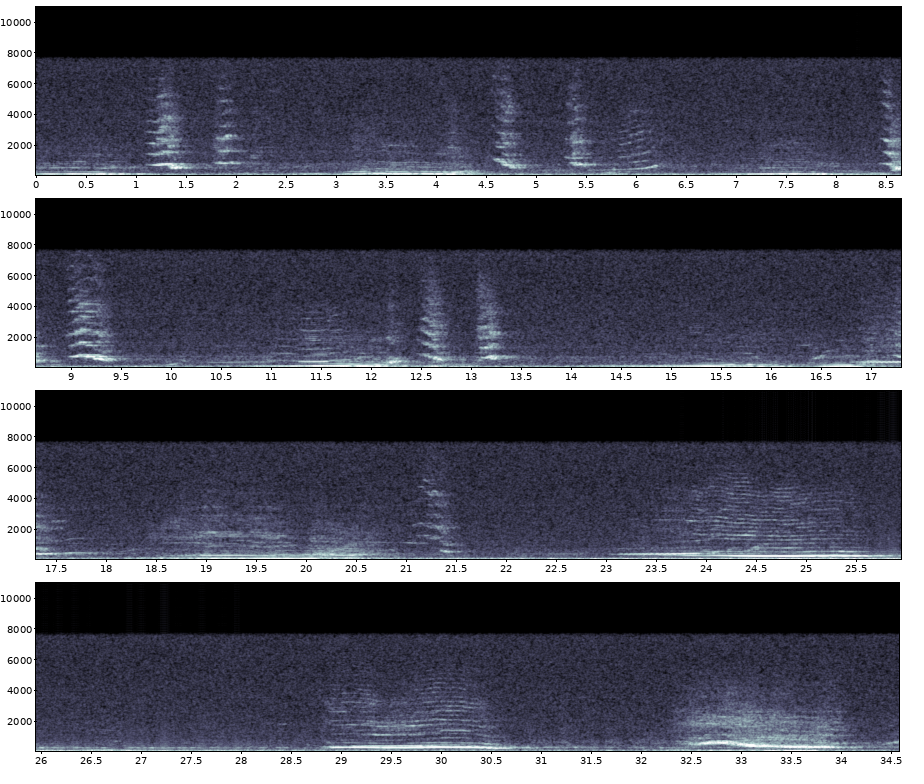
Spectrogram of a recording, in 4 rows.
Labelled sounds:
1.1	2.1	humpback whale, 0.80 to 3.9 kHz
3.5	4.9	humpback whale, 0.80 to 2.9 kHz
5.3	6.2	humpback whale, 0.80 to 3.1 kHz
8.4	9.4	humpback whale, 0.80 to 4.3 kHz
11.0	11.6	humpback whale, 0.86 to 2.5 kHz
12.5	12.8	humpback whale, 1.3 to 2.7 kHz
17.2	17.6	humpback whale, 2.0 to 2.2 kHz
18.9	19.8	humpback whale, 1.3 to 1.9 kHz
20.6	21.5	humpback whale, 0.96 to 4.5 kHz
23.8	25.4	humpback whale, 0.80 to 4.3 kHz
28.9	30.7	humpback whale, 0.86 to 3.0 kHz
32.4	32.9	humpback whale, 1.7 to 2.4 kHz
33.4	33.7	humpback whale, 0.80 to 0.90 kHz

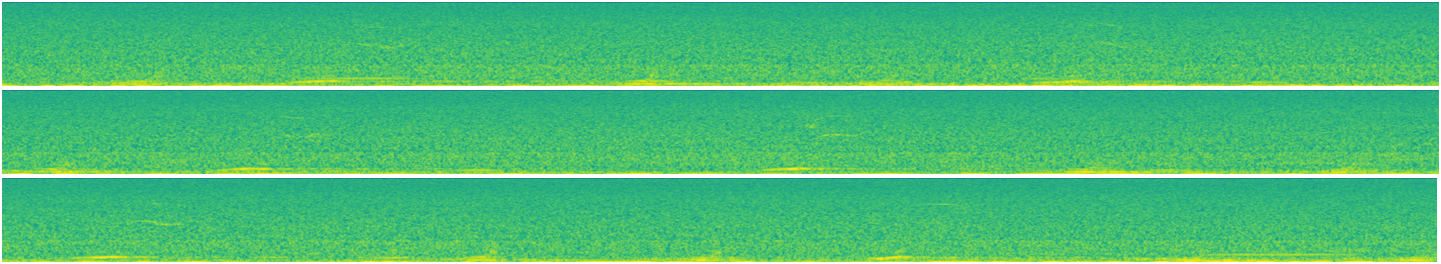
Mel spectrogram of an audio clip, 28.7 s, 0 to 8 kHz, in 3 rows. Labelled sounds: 2.4	2.6	humpback whale, 1.4 to 1.7 kHz
15.0	15.3	humpback whale, 1.4 to 1.6 kHz
20.0	20.4	humpback whale, 1.4 to 1.7 kHz
25.3	25.6	humpback whale, 2.8 to 3.1 kHz

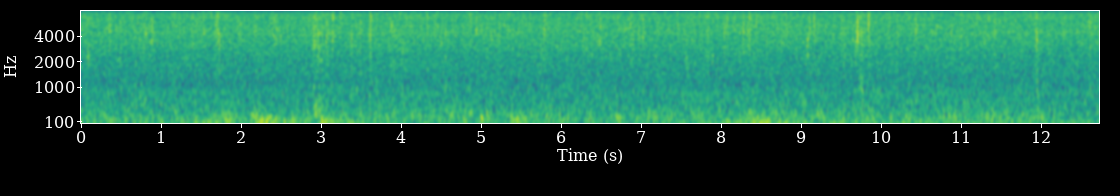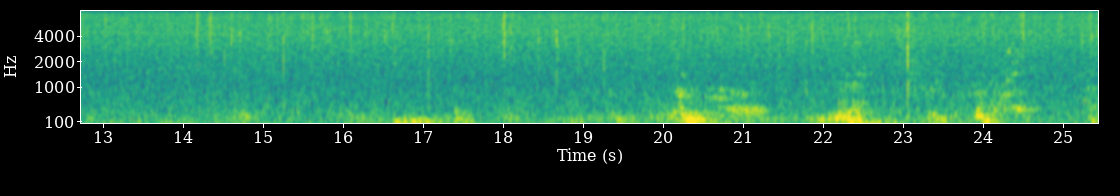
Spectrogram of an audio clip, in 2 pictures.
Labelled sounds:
20.8	21.1	humpback whale, 0.78 to 0.91 kHz

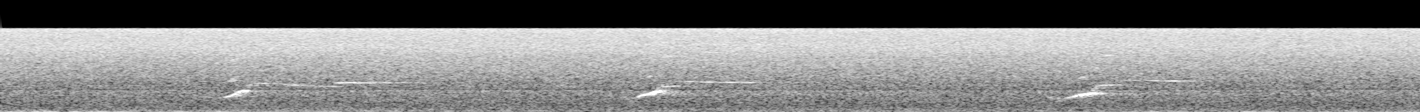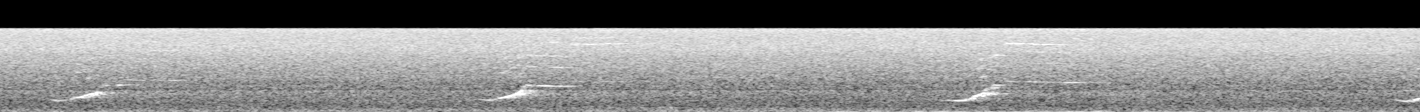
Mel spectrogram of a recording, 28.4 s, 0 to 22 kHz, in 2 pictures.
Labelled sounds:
3.3	3.8	humpback whale, 0.99 to 1.1 kHz
6.5	6.8	humpback whale, 0.80 to 0.99 kHz
10.9	11.2	humpback whale, 0.80 to 1.0 kHz
11.6	11.9	humpback whale, 1.1 to 1.2 kHz
19.4	20.5	humpback whale, 0.80 to 7.8 kHz
24.5	25.1	humpback whale, 0.99 to 4.4 kHz

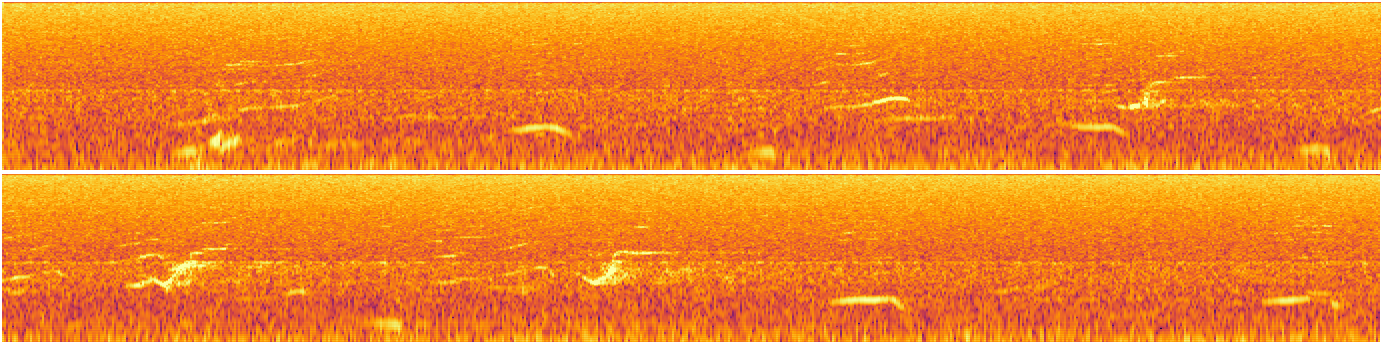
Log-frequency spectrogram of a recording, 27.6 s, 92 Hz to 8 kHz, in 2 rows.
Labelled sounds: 8.5	8.9	humpback whale, 1.5 to 1.8 kHz
10.8	12.1	humpback whale, 0.80 to 2.7 kHz
14.1	14.3	humpback whale, 1.0 to 1.2 kHz
14.9	16.1	humpback whale, 0.80 to 1.3 kHz
18.1	18.4	humpback whale, 0.86 to 1.0 kHz
19.9	20.4	humpback whale, 0.80 to 1.1 kHz

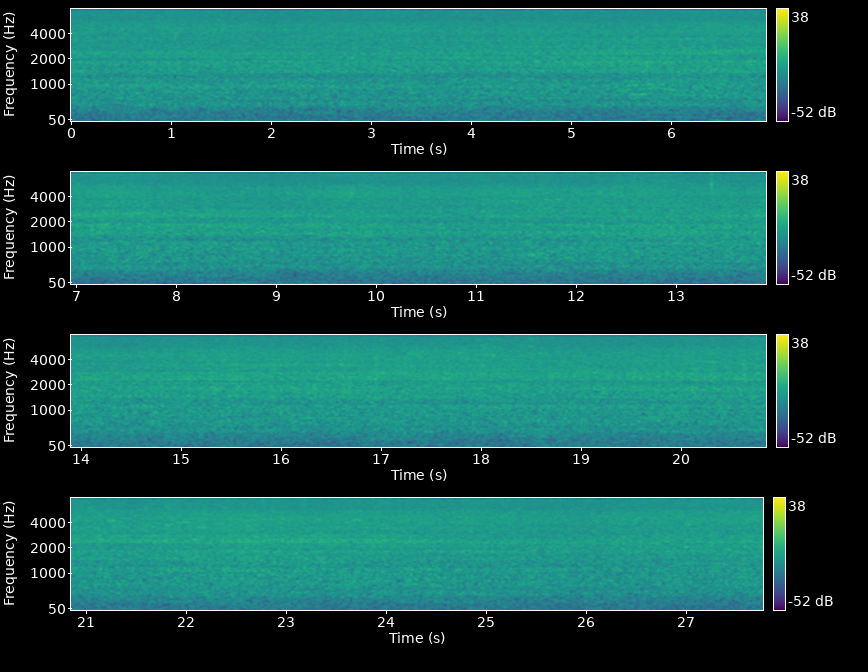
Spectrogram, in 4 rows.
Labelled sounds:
12.8	13.1	humpback whale, 5.9 to 6.2 kHz

